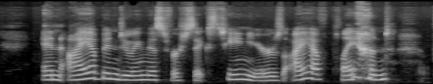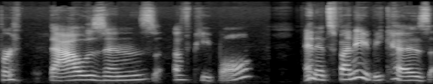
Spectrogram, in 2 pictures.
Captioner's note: chuckles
